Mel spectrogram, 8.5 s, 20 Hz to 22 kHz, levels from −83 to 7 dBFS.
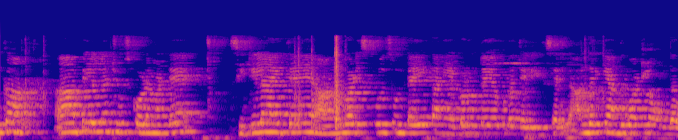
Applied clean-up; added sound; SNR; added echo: classical method WPE with log-MMSE.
